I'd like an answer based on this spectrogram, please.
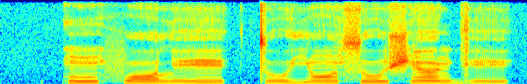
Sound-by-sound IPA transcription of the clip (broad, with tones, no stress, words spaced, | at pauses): kũ˦ fɔ˦˨le˨˦ | to˨jɔ̃˧so˦ʃã˧ ɡe˨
